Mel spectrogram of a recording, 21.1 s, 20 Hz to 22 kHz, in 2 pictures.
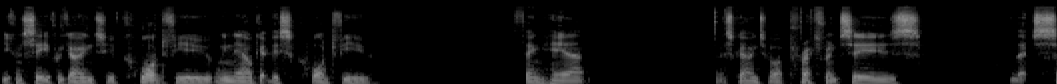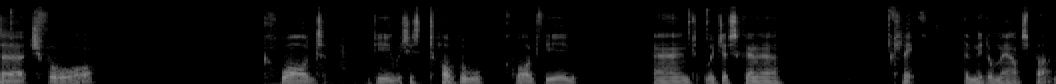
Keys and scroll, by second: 0.6 ctrl+alt+n, 1.3 ctrl+alt+q, 11.9 shift+q, 12.3 shift+u, 12.4 a, 12.8 d.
